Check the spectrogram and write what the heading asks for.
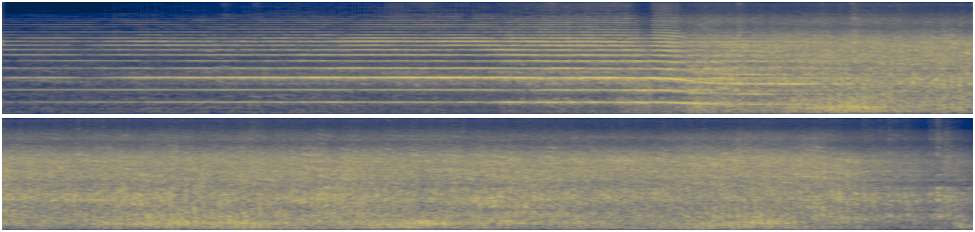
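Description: A passenger train's locomotive horn sounds continuously as the train approaches, and its pitch drops about seven seconds in as the locomotive passes. The coaches then clatter past at speed for about ten seconds before the noise fades near the end.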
